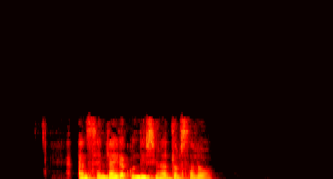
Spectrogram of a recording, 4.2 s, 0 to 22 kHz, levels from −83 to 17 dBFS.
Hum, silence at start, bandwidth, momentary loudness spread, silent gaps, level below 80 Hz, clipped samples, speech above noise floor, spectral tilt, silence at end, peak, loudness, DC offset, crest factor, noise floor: none; 1 s; 7.8 kHz; 9 LU; none; -58 dBFS; under 0.1%; 68 dB; -6.5 dB/octave; 1.5 s; -2 dBFS; -17 LUFS; under 0.1%; 18 dB; -84 dBFS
